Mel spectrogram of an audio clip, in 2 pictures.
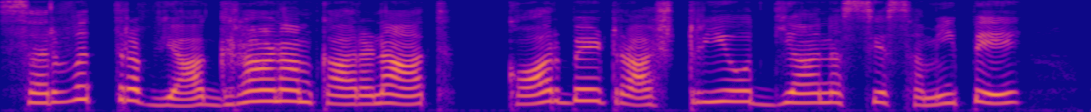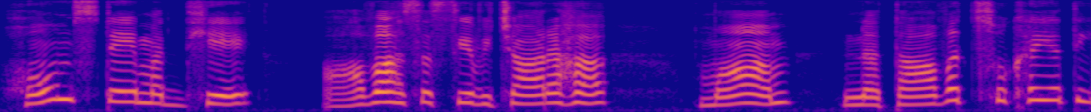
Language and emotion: Sanskrit, fearful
